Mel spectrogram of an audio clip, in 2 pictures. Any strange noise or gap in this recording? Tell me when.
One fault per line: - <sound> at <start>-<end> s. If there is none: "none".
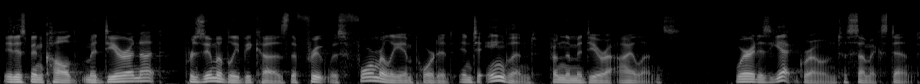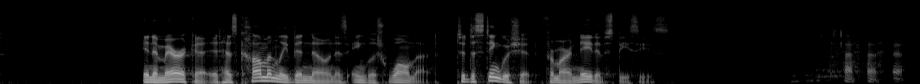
- laugh at 17.1-18.3 s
